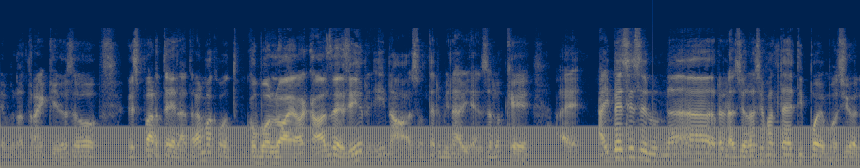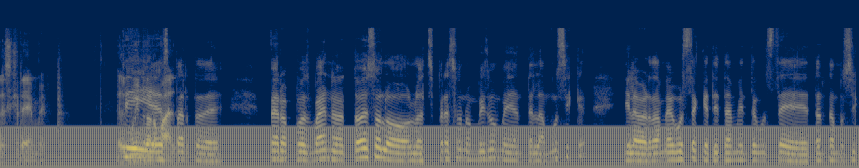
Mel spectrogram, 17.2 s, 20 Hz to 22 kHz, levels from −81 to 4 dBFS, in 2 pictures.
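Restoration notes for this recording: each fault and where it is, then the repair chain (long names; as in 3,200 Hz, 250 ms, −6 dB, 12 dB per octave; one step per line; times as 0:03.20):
mains buzz 50 Hz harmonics 19 −28 dBFS
0:06.52: drop-out 2.7 ms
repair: hum removal 50 Hz, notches 19
repair the gap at 0:06.52, 2.7 ms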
